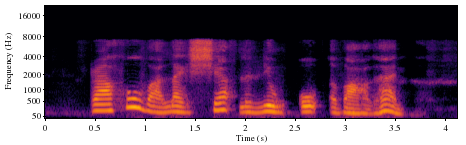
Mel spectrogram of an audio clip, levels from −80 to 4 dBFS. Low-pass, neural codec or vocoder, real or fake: 7.2 kHz; codec, 16 kHz, 0.8 kbps, ZipCodec; fake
